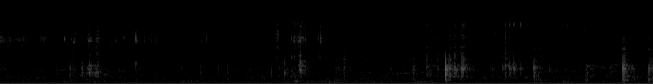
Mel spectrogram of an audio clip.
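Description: Faint rustling and crinkling of a sheet of origami paper being folded and creased by hand, with scattered small ticks as fingers press and rub the paper.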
